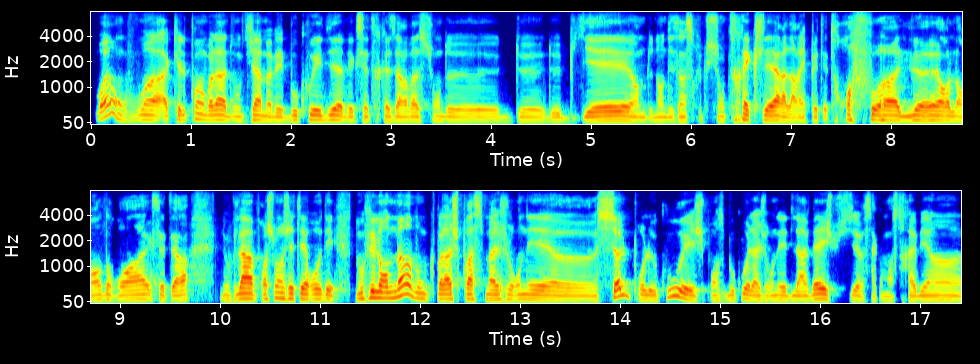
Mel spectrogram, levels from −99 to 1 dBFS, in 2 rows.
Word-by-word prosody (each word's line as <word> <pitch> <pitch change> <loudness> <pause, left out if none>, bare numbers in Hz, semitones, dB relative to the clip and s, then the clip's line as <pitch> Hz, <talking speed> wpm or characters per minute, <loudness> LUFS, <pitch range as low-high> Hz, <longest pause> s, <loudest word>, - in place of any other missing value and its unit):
Ouais. - - +3
On - - -2
voit 130 +3 -1
à - - 0
quel 130 -1 -4
point, 145 +1 -2
voilà, 130 0 +3
donc, 110 -1 -8
déjà, 130 +5 0
m'avait 110 -4 -3
beaucoup 125 +5 -4
aidé 130 +1 +1
avec 105 -4 -2
cette 110 - -6
réservation 110 0 -4
de 100 -1 -5
de 100 -1 -6
de 100 0 -7
billets, 115 +6 +2
en 105 -3 -3
me - - -8
donnant 100 +1 -8
des 100 +1 -7
instructions 110 +2 -7
très 140 - +1
claires. 125 -2 +4
Elle 105 - +1
a 95 - -1
répété 95 +1 -6
3 - - -3
fois 125 -3 +3
l'heure, 120 +1 +3
l'endroit 120 +1 0
et - - -4
cetera. 115 0 -2 0.3
Donc, 115 0 -9
là, 140 +1 +8
franchement, 130 +4 -1
j'étais 140 -1 +2
rodé. 125 -2 +1 0.2
Donc, 140 +2 -3
le 170 - +8
lendemain, 165 +10 +6
donc, 140 -4 -4
voilà, 130 -1 +5
je 130 - -2
passe 130 -1 0
ma 120 -1 +2
journée, 120 0 -1
heu, 105 -2 -3
seul 190 - +2
pour 125 - -4
le 115 -1 -2
coup 190 - +1
et 125 - +4
je - - -5
pense 115 -3 -9
beaucoup 115 +4 -4
à - - +1
la 115 - 0
journée 110 +1 -5
de 105 - -8
la 105 -1 -1
veille. 130 +4 +4
Je - - -8
me - - -20
suis - - -16
dit: 115 - -3
«Heu, - - -4
ça 100 - -11
commence 95 +1 -12
très 100 - -5
bien, 110 0 -3
115 Hz, 250 wpm, -24 LUFS, 110-130 Hz, 0.3 s, là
